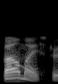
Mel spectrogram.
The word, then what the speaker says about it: Baumeister: And am I pronouncing it wrong or right? Baumeister? – Baumeister is correct.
